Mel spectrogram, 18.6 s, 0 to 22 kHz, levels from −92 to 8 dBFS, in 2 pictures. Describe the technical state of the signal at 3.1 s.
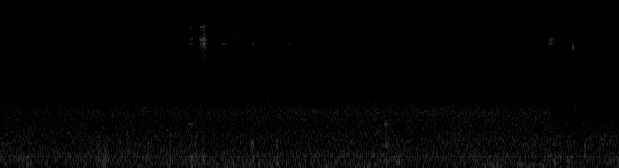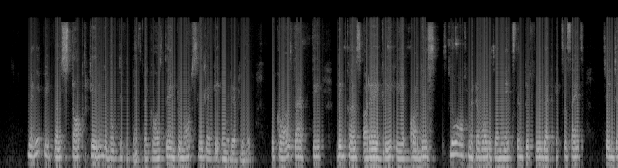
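At 3.1 s the speech carries a block size mismatch (truncated). It is present across the whole clip, not just at this moment. One stage writes longer blocks than the next stage reads, so the tail of every block is dropped. The pattern fits 512-sample blocks cut down to about 320. The seams produce a steady buzz at 150 Hz. The speech also runs 1.6 times too fast, while its timbre stays the same.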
